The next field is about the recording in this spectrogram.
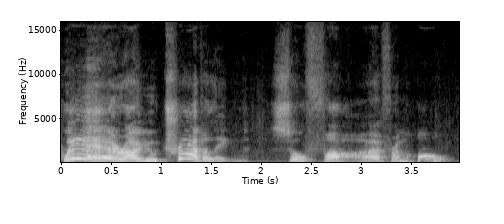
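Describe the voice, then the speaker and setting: A man voicing a very old, mysterious storybook woman who asks questions in a slow, drawn-out way. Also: sits high, wildly swooping pitch, vocal fry, fairly bright tone, slightly rough, pitched above the performer's own voice, exaggerated voice. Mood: curious.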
